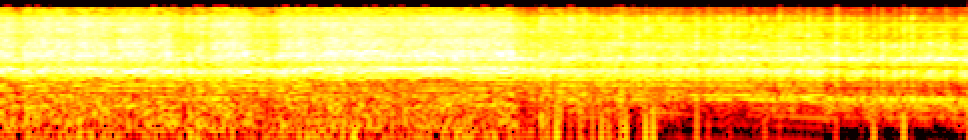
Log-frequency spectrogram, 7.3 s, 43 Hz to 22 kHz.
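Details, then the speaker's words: Tuned Samurai 40cc two-stroke at 40° base advance, 38° in the rev range; buzzing note holds a flat pitch then sags, won't rev past about 8000 rpm, like symptoms years ago. Cause unconfirmed. "at rev range it's already up to 38 and it still does not rev well it starts to resemble the symptoms it had before(years ago) it does up to 8000rpm or so but not more"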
